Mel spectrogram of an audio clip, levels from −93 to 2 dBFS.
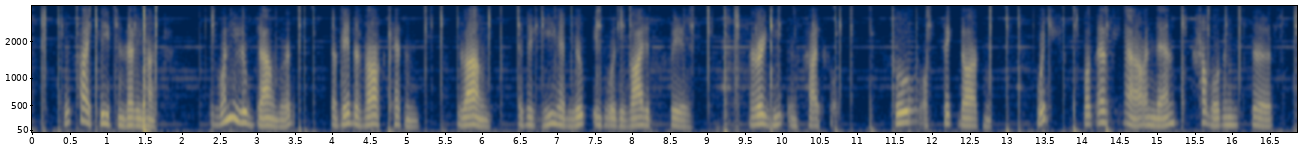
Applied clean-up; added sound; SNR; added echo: neural separator model SepFormer WHAM!.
